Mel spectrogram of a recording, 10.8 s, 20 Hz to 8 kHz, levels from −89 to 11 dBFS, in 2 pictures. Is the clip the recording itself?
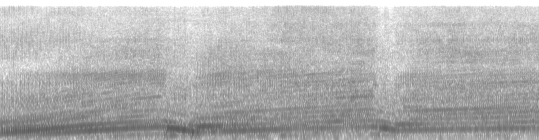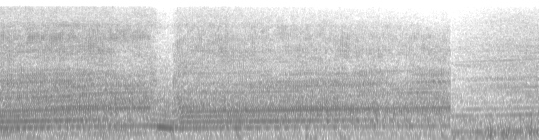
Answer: yes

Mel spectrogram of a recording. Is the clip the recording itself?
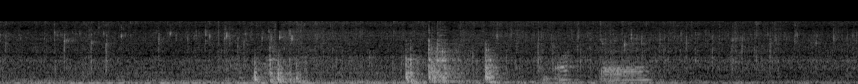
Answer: yes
